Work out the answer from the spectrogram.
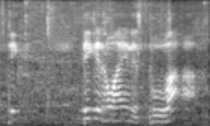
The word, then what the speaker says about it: pua'a: Pig in Hawaiian is pua'a, P-U-A-A, pua'a.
